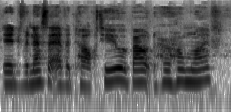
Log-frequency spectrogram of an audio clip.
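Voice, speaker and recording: A woman playing a composed investigative journalist in an audio drama, asking measured, probing questions. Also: mid-range voice, close to an everyday voice. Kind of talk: audio drama acting as podcast interview.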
